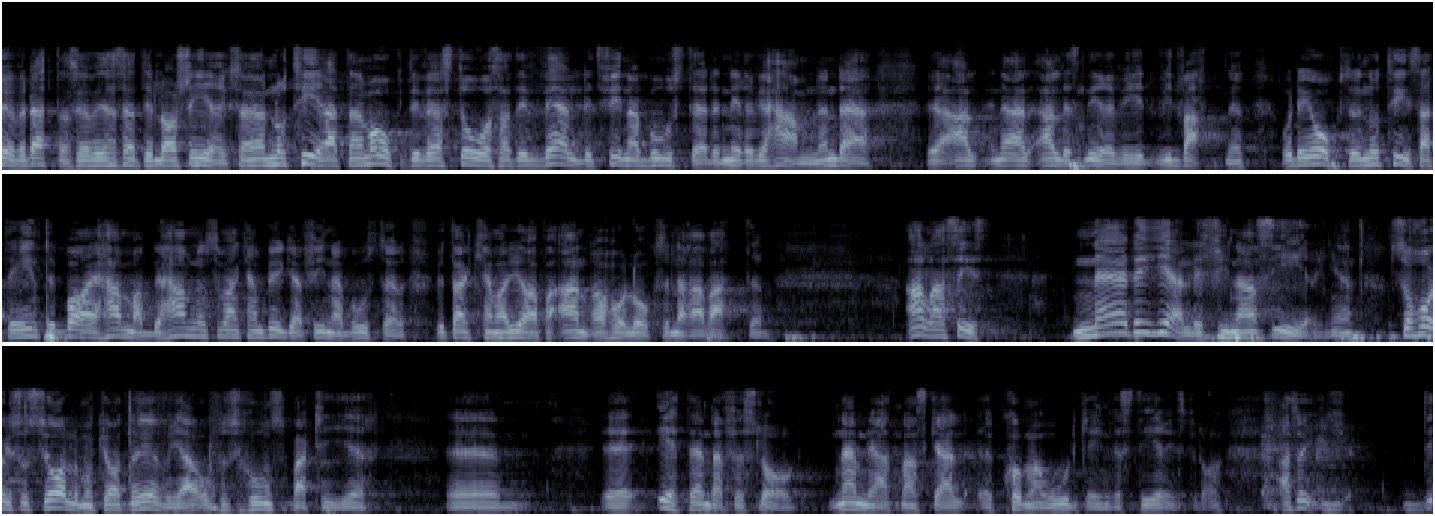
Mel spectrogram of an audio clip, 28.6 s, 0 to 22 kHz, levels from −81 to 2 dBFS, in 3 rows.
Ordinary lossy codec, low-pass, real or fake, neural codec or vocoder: none; 7.2 kHz; real; none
